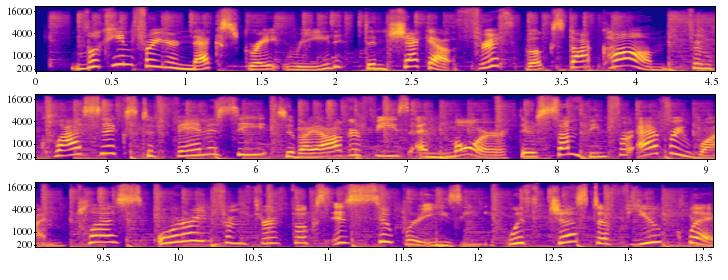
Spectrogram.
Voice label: Commercial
